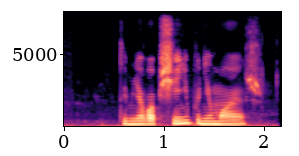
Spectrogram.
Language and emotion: Russian, angry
